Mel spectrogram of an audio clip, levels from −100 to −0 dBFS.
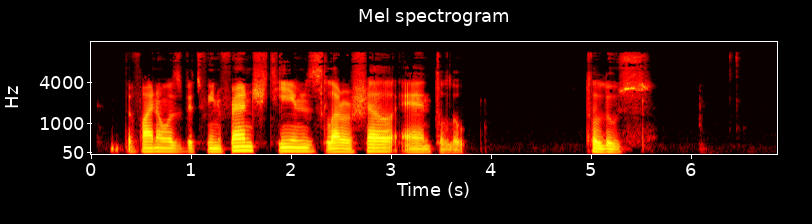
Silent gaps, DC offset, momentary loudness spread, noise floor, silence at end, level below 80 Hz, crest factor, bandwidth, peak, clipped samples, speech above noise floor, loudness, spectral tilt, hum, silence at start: none; under 0.1%; 13 LU; -87 dBFS; 1.3 s; -54 dBFS; 22 dB; 11.5 kHz; -8 dBFS; under 0.1%; 60 dB; -27 LUFS; -6 dB/octave; none; 0.2 s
